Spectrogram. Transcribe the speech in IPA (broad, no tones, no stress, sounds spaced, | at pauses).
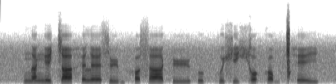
n a ŋ e c aː h ɛ l ɛː s yː b h ɒ s aː k y | u kː u xʲ e ç ɔ k ɒ b ǀʰ e i̯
